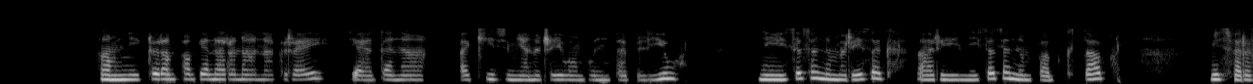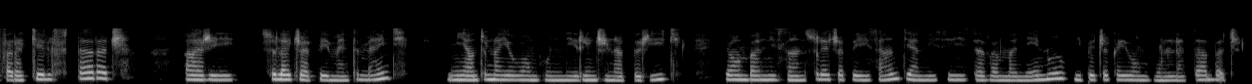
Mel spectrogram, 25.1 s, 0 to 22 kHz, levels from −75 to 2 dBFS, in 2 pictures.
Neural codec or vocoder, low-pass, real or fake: codec, 24 kHz, 3 kbps, HILCodec; 5.4 kHz; fake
